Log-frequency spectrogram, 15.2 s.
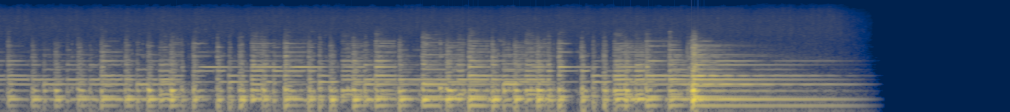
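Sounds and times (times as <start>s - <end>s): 
blues slide guitar: 0.0s - 12.9s.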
